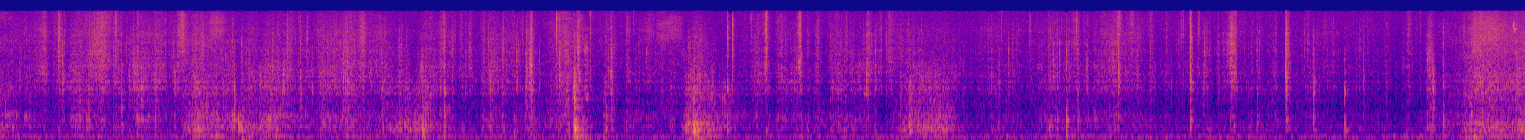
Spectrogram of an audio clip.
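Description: Chalk-covered fingers press, rub and crumble a flattened pile of pink gym chalk (magnesium carbonate) powder with small lumps on a flat surface, crushing the small lumps. Soft, low, muffled patter and gritty rubbing run throughout, with short crunchy crumbles and a couple of louder, sharper crushes around the middle.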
